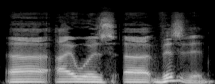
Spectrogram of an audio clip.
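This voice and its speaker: A man's voice: medium pitch, slow, no echo. A man conducting a probing, therapy-style radio interview as a psychiatrist, pressing with repeated questions and cutting in.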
